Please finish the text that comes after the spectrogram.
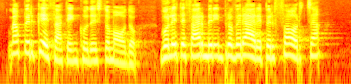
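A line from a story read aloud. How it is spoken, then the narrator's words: Angry tearful shouting. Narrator (Italian): gridava con voce di rabbia e di pianto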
